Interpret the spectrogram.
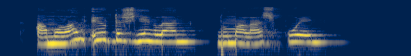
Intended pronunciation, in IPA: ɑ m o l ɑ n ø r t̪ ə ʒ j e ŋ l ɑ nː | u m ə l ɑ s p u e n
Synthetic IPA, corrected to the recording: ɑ m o l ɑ n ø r d̪ ə ʃ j e ŋ l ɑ nː | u m ɑ l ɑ ʃ p u e n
